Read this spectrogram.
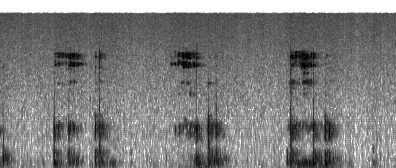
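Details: Domestic cat purr recorded up close, short buzzy rumbling bursts in breath-paced pulses, a few within four seconds, with some crackling texture.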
